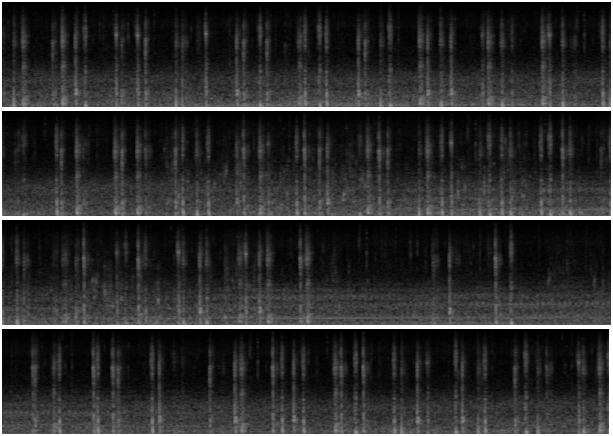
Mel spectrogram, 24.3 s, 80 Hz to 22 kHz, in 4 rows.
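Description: Horse hooves clip-clop steadily in Farming Simulator 25, a continuous run of quick, light hoof taps over a low engine-like hum, fairly close and moderately loud with no talk.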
